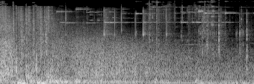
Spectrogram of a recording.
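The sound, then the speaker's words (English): Guards fire a warning shot, heard as loud, dense gunfire: a continuous crackling burst with sharp high snaps throughout, no clear pause between shots. “Guards, fire a warning shot.”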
